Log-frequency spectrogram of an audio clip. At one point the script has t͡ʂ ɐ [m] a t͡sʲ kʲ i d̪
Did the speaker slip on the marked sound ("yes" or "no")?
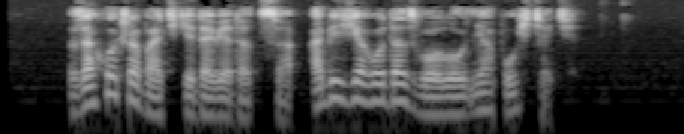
yes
